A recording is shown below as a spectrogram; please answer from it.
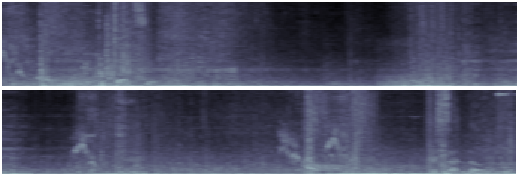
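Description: In Hogwarts Legacy, a Depulso spell blast lands as a loud, deep boom with whooshing bursts, repeated across a few seconds amid continuous combat noise.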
